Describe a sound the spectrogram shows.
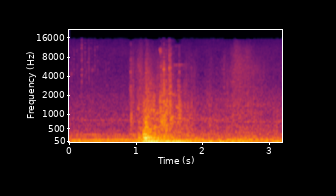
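A heavy iron door creaks open with a loud clunk.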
